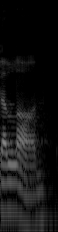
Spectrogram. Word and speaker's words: alone: And the difference in pronunciation between along and alone.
